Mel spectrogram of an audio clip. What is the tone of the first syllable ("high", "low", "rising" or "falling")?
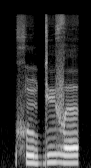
low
